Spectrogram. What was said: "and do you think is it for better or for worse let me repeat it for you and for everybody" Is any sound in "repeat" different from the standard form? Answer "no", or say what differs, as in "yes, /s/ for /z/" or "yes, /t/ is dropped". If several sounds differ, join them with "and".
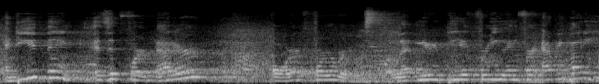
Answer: no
